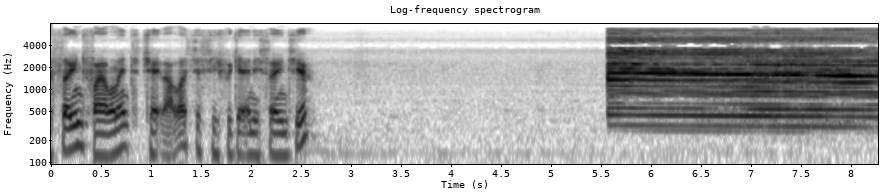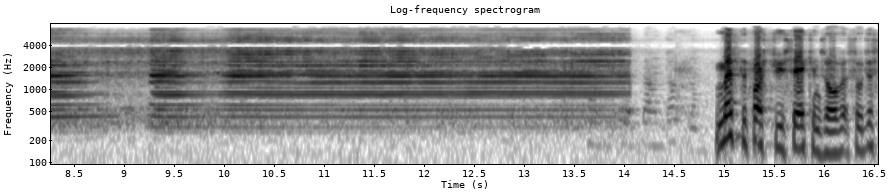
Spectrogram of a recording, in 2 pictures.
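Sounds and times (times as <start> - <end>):
speech: 0.0 - 2.8, 15.0 - 16.5
passing train horn with Doppler effect: 5.6 - 14.1.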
